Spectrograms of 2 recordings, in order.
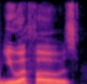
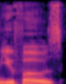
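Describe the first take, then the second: First: It is said the American way. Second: It is said the British way. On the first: "in the United States, we call them U F Os" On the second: "the English pronounce it U F O"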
